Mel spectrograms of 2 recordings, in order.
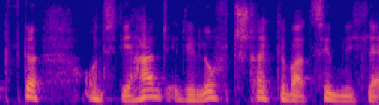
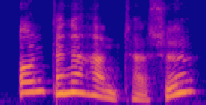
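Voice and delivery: higher, louder friendly professor voice; kind teacher; 13 semitones higher, 5 dB louder, slower than usual. A narrator's reading. Teacher explaining the spell to the class, higher and friendly. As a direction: explain patiently like a gentle teacher.

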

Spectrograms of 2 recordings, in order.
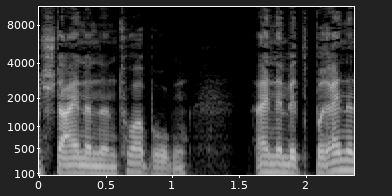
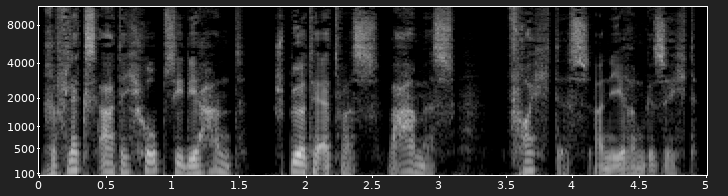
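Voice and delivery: usual speaking voice

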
